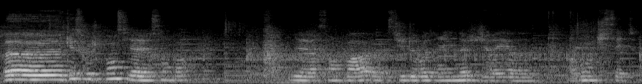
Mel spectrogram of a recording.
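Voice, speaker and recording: A young woman on a blind date, chatting casually in a teasing, bubbly way with loud bursts of excitement. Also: mid-range voice, a little fast. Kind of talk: casual chat. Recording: echoey room, far from mic, music behind.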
